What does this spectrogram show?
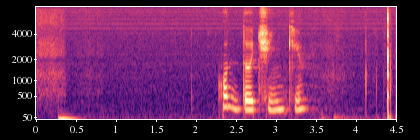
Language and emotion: Russian, neutral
